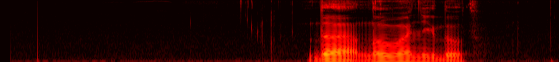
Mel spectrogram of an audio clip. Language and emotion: Russian, neutral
